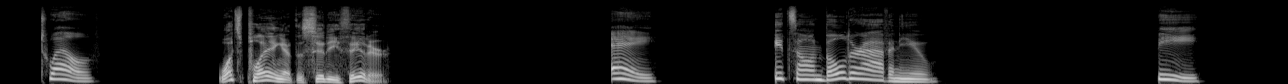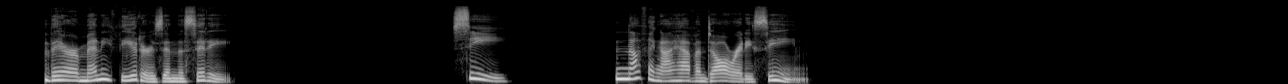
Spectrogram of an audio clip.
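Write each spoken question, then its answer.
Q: What's playing at the City Theater?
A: C: Nothing I haven't already seen.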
